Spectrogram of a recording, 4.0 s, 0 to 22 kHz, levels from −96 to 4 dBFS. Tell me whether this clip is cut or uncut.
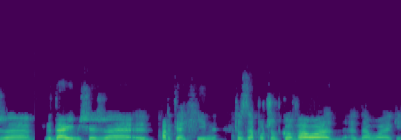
cut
